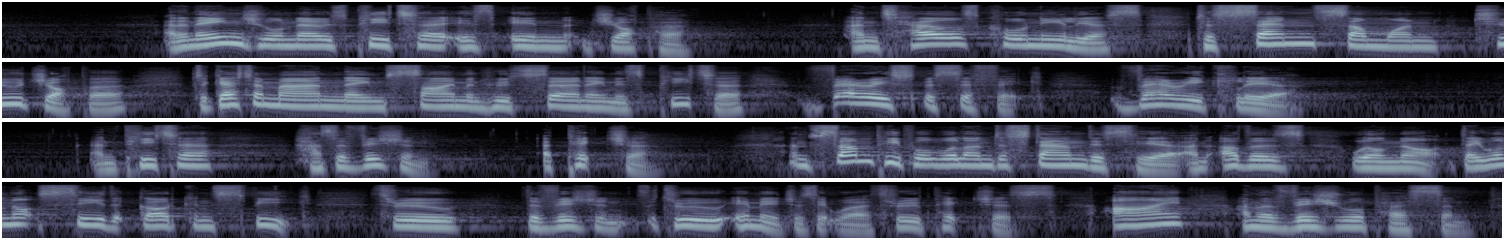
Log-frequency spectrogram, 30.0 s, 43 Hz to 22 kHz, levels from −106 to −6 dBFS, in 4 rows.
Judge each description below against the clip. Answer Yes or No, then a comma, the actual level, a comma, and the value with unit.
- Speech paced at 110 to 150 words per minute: Yes, average, 140 wpm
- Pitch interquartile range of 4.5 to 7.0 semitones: Yes, average, 4.8 semitones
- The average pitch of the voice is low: No, medium, 160 Hz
